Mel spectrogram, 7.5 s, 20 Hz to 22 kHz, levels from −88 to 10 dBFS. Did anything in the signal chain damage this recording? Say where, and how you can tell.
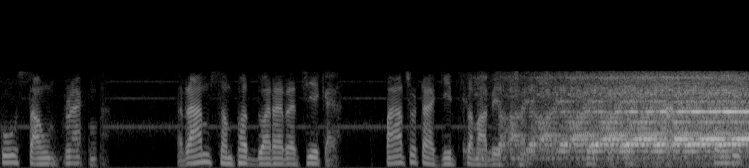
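Yes. A steady 1 kHz whine sits under the whole clip, about 25 dB below the speech. It points to USB whine in the analogue wiring: the bus's 1 ms frame activity is leaking into the audio through shared power or ground.

The speech drops out or warbles briefly at 0.48–1.04 s (about 280 ms lost across 520 ms, longest gap 80 ms), 3.28–3.37 s, 5.06–5.11 s and 6.66–6.74 s. These are lost AMR speech frames on the network: the decoder stretches the last good frame with fading gain.

From 4.63 s to the end, every phrase returns roughly every 0.3 s. The repeats pile up instead of dying away, reaching about 14 dB above the direct speech. This is feedback echo between two devices: one device's microphone recaptures another's playback, which neither echo canceller removes.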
